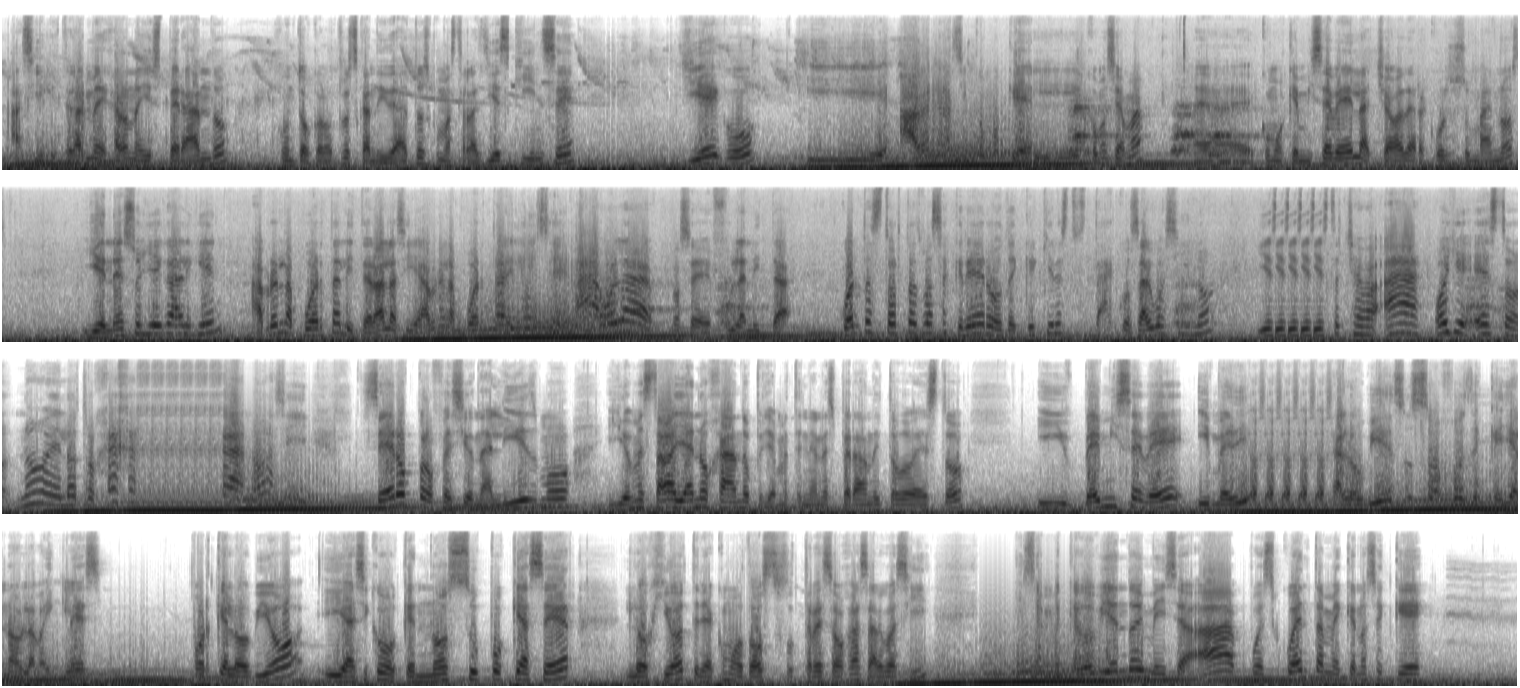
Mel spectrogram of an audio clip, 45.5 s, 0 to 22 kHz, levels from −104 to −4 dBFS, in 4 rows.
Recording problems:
distortion; slight; 10% of the sound clipped
low rumble; loud; throughout; 8 dB below the speech
animal sounds; noticeable; throughout; 15 dB below the speech
audio stuttering; at 21 s, at 24 s and at 32 s

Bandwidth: 14.5 kHz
